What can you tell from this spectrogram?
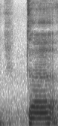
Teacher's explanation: huruf ta ya, udaranya sedikit bocor ya. Ta ada sedikit hembusan seperti itu.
